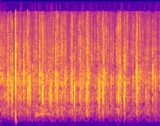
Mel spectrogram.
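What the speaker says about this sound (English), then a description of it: "They actually deserve a huge round of applause for all their terrific work to get us to where we are today." Audience applause at the Purple Line groundbreaking ceremony: brisk, moderately dense clapping from an outdoor crowd, steady and mid-distance for a few seconds.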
